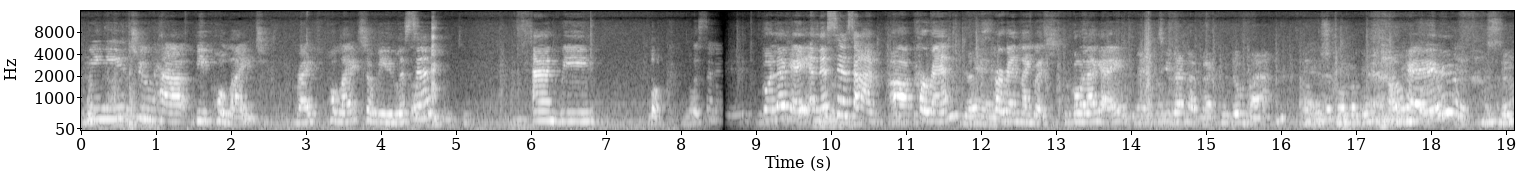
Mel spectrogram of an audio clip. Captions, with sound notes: we need to be polite, right? Polite, so we listen and we look. (foreign word spoken) And this is Korean? - Yes. - Korean language. (foreign language spoken) Okay.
